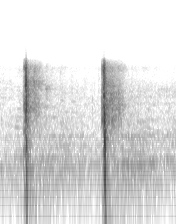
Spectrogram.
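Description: Two sharp lashes of a penitent's whip striking a person's back, about a second apart, in a steady once-a-second rhythm of flagellation.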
